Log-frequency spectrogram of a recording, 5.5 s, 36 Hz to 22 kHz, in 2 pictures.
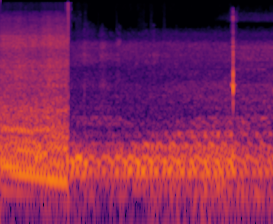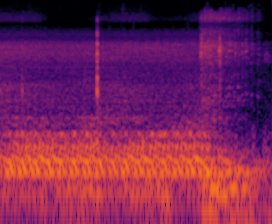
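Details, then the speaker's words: Toyota Hilux with Lexus V8 swap, properly warmed up after cooling system bleed; low steady V8 burble settling to slower even idle, no knocks or misses; idle expected to drop further later, normal warm idle. "The idle will come down a bit further than that, which you'll see as we continue through this job."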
